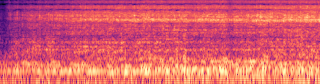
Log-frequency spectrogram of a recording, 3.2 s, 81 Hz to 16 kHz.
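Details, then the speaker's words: 1964 Athearn F-unit model locomotive, first Athearn gear drive, running forward on DCC: light, even motor whir with soft buzz and track clatter, no stutter or surging; running smoothly. "Number three, we're going to go forward with it. Light is it going? Oh, yeah. And there's there it is. That's DCC in a nutshell."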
